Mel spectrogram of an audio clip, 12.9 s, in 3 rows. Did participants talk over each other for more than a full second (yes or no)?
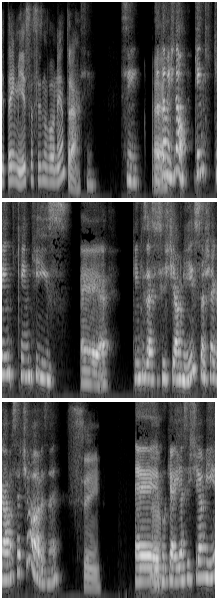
no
